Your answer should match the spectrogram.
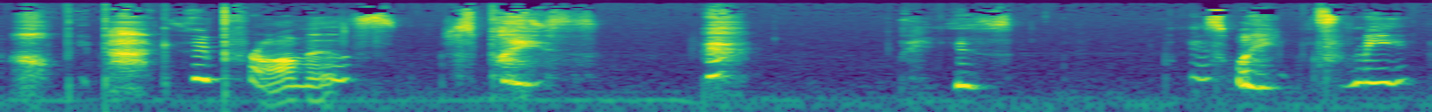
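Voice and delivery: high, breath-broken crying promise; weepy, desperate plea; tearful pleading. Acted. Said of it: "guess I lost my composure".

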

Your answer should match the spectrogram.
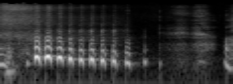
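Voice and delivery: high, very loud cackle; hyena-like cackle. Acted. After a hyena joke, loud high cackle.

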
